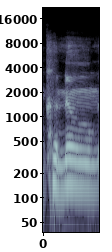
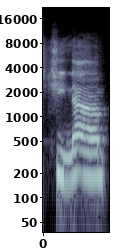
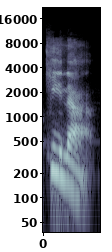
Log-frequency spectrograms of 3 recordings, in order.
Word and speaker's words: Khnum: So we can say that saying Khnum is probably not the right pronunciation. But if we go to the African groups who are actually the descendants of the ancient Egyptians, they give us the correct pronunciation. It's Chinam or Kinam, to mold with clay, to join with together. And so Chinam or Chiname, the molder, that's how you would pronounce so-called Khnum.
